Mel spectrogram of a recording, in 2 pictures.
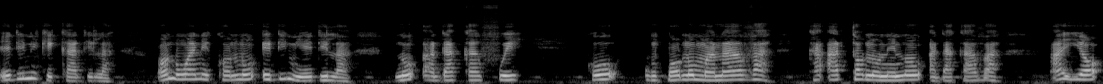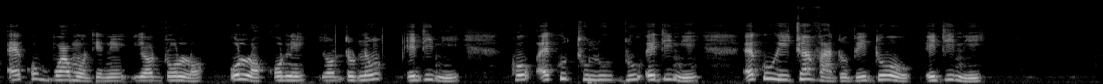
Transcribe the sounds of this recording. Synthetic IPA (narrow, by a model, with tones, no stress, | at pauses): e˨di˦nɪ̃˨kɪ˨ka˨dɪ˨la˨ | ɔ˦nʊ̃˦wa˦nɪ̃˨kɔ˨nʊ̃˦ʔe˦di˦nĩ˨e˨dɪ˦la˨ | nʊ̃˦ʔa˨da˨ka˨fu˦e˦ | kʊ˦ | ŋ̩˨k͡pɔ˦nʊ̃˦mã˨nã˦va˦˨ | ka˦ʔa˨t̪ɔ˦nʊ̃˨nɪ̃˨nʊ̃˦a˨da˨ka˨˦va˦˨ | a˨jɔ˦ɛ˦kʊ˦bʊ˦a˨mʊ̃˨dɪ˨nɪ̃˨jɔ˨dʊ˦lɔ˨ | wʊ˦lɔ˨kʊ˦nɪ̃˦jɔ˨dʊ˨nʊ̃˦e˦di˦nĩ˨e˨kʊ˦ɛ˦kʊ˦t̪u˨lu˦dʊ˦ʔe˦di˦nɪ̃˨e˨ɛ˦kʊ˦wi˨t͡ʃu˦a˦va˨dʊ˨bɪ˦dʊ˦o˨e˦di˦nɪ̃˨e˨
